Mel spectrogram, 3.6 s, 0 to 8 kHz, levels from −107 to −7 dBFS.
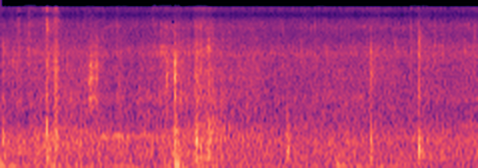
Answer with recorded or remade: remade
